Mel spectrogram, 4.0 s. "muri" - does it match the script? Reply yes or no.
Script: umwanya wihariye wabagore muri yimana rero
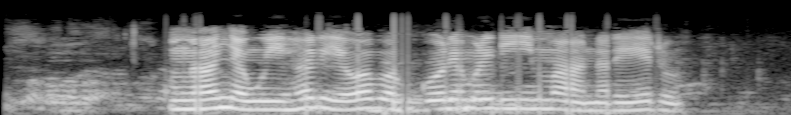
yes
